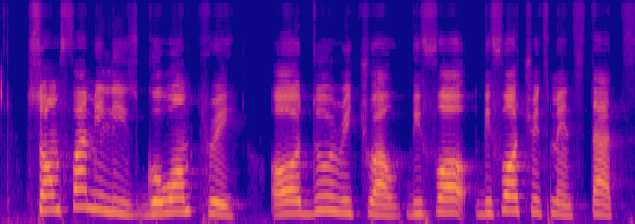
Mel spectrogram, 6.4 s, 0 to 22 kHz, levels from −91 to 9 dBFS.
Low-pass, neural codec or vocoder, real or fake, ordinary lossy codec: none; none; real; none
